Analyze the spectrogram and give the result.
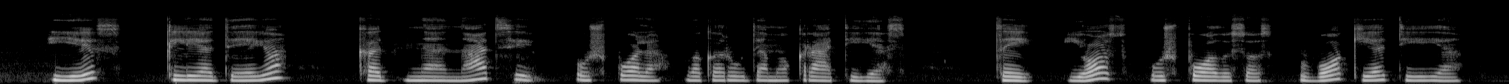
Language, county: Lithuanian, Vilnius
